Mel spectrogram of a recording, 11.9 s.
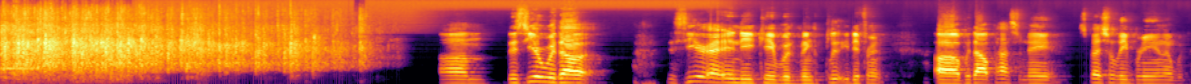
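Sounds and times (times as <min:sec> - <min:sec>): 
crowd applauding: 0:00.0 - 0:03.9
speech: 0:04.4 - 0:06.0, 0:06.7 - 0:11.8.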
